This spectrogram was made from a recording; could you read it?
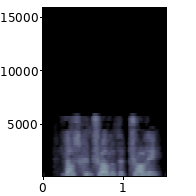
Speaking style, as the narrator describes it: Harry gasped, clutching his ribs

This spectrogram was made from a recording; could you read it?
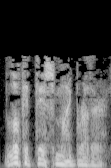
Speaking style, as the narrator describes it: he said at last, his voice soft, awed

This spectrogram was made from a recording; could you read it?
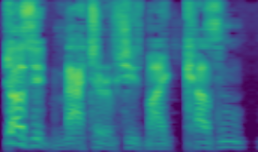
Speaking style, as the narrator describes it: snapped Sirius

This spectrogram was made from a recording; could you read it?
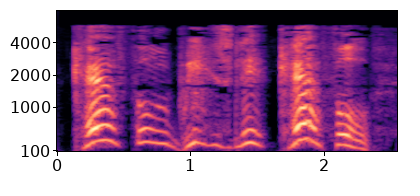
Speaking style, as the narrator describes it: cried Professor Sprout

